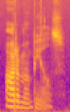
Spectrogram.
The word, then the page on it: automobiles: American English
